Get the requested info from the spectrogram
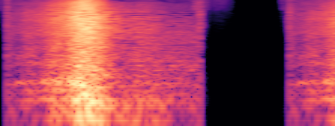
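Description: Whoosh sound effect for an animated logo intro: a rushing swell that peaks about half a second in and cuts off abruptly. A second whoosh starts near the end.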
